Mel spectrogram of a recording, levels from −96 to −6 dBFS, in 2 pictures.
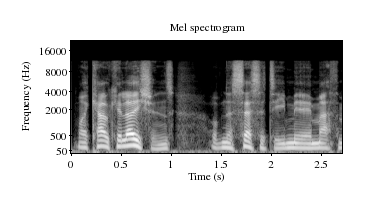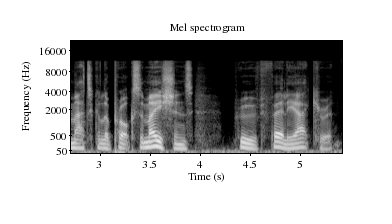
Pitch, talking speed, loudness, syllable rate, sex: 130 Hz, 90 wpm, -20 LUFS, 6.6 syllables/s, male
